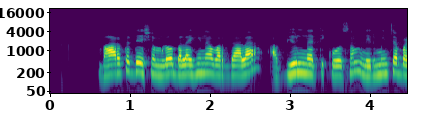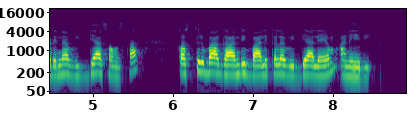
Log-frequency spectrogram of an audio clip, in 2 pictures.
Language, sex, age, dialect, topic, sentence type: Telugu, female, 18-24, Telangana, banking, statement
